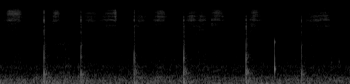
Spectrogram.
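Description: Marker or chalk writing on a board during a maths lesson, a run of short scratchy strokes with sharp taps, close and fairly clear, with no talk over it.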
